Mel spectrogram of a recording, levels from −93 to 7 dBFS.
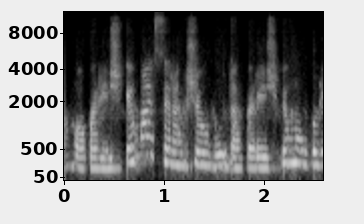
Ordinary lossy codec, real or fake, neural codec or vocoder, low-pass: Opus, 32 kbps; real; none; 10.8 kHz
